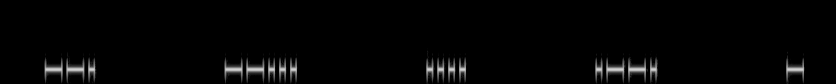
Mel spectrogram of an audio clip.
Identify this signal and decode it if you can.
Morse code, heard as a keyed tone, about 22 wpm, spaced as for 6 wpm, 700 Hz. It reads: G7HPT
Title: USA Call Signs - 6 Characters - 8x Character Spacing - 22wpm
